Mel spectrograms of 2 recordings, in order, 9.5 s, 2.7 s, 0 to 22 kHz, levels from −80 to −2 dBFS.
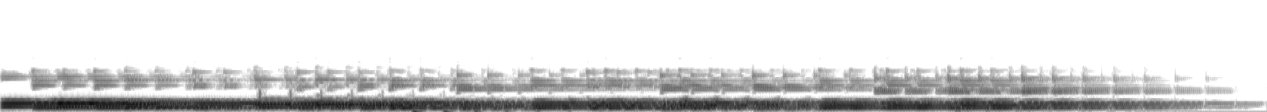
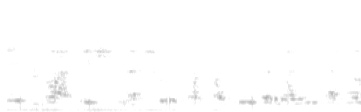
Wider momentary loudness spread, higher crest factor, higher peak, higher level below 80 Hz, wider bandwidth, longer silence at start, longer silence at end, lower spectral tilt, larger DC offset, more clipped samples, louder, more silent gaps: first, 11 LU vs 6 LU; about the same, 16 dB vs 16 dB; first, 0 dBFS vs -50 dBFS; first, -52 dBFS vs under -90 dBFS; second, 1.8 kHz vs 7 kHz; about the same, 0 s vs 0.05 s; first, 0.65 s vs 0 s; first, -16 dB/octave vs -2 dB/octave; neither; neither; first, -17 LUFS vs -67 LUFS; neither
